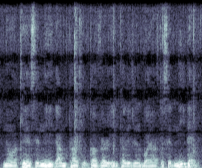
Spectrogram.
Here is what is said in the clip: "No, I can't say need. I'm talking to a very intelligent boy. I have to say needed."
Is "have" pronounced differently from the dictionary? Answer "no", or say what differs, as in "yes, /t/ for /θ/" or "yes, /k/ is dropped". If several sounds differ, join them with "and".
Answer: yes, /f/ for /v/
